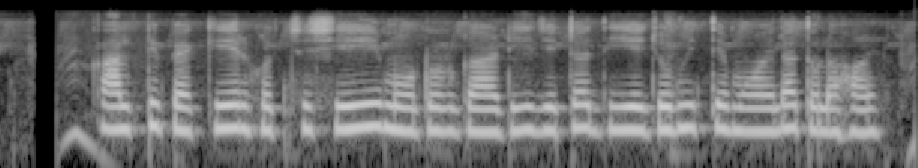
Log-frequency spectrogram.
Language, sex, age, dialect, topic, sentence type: Bengali, female, 25-30, Northern/Varendri, agriculture, statement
